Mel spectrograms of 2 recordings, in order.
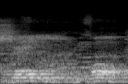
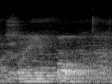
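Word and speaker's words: الشيطان: Ya, seharusnya bacanya itu A'udzu billahi minasy syaithan ya. Syaitan. Tadi yang terdengar syaitan.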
